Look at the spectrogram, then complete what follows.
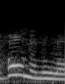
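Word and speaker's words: Honolulu: see the sights of honol Lula they pronounced it honol Lula over there when I was there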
